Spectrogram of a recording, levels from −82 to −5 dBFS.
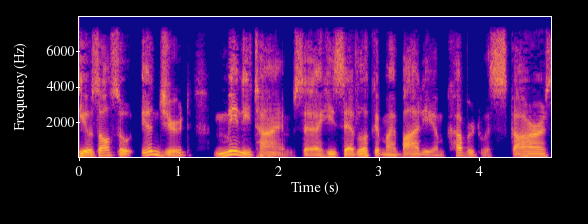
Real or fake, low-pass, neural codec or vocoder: fake; 7.2 kHz; codec, 24 kHz, 0.9 kbps, WavTokenizer, medium speech release version 1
